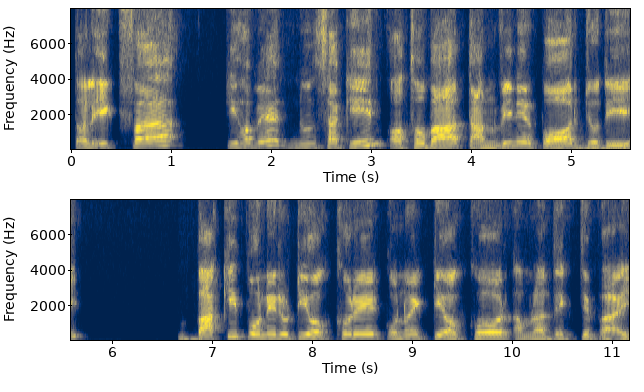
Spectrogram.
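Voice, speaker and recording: A man from Bangladesh with a Bangladeshi Bengali accent teaching a Quran recitation class online, explaining rules, asking and answering his own questions, and drawing out sounds slowly for students to repeat. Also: high voice. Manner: asks the class questions and answers them himself. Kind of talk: online tajweed lesson with slow recitation drills.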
